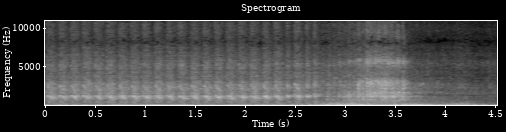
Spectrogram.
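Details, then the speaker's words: 2006 Dodge Ram 2500 single cab Cummins diesel with automatic transmission, over 200,000 miles, sat unused: cranks at a steady rhythm with a brief surge but won't start; tach signal present, no DTCs, fuel system problem suspected. "Okay, so we did have tach signal. The tach did come up. We definitely have an issue somewhere else in the fuel system."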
